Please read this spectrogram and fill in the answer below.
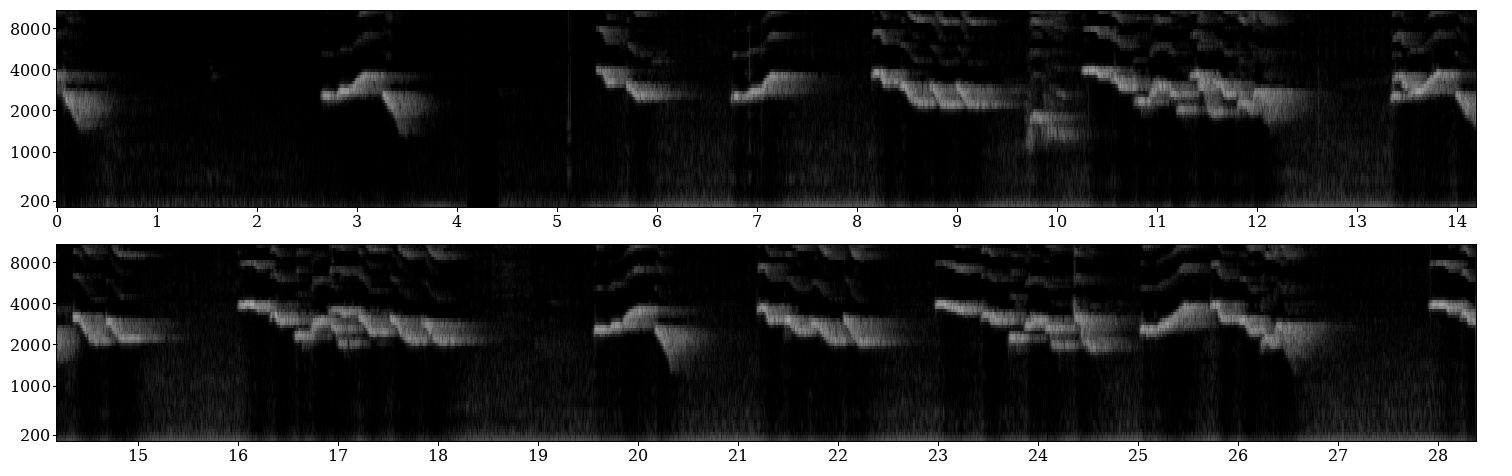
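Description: Small bird chirping: quick runs of high, twittering calls that slide up and down, coming every second or so, over a low steady hum.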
